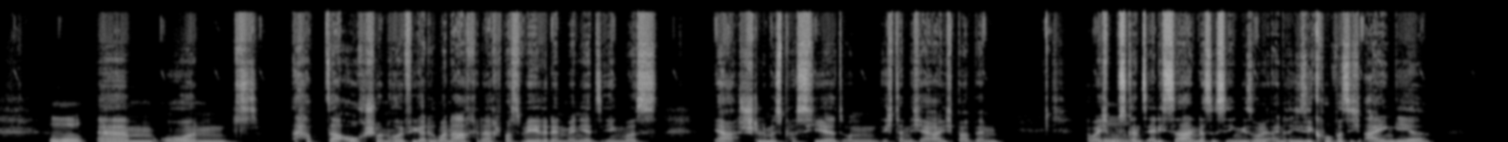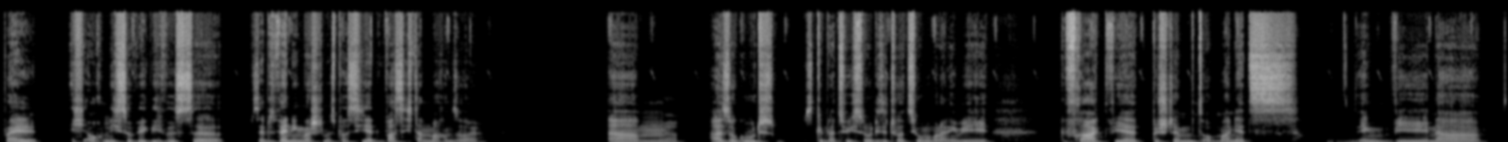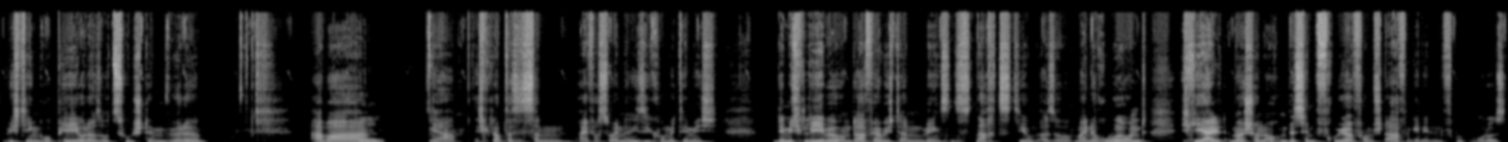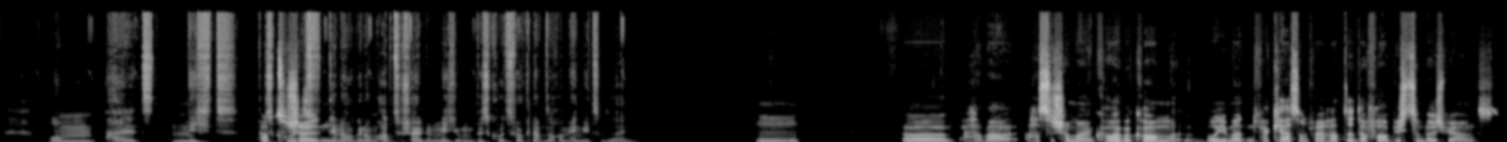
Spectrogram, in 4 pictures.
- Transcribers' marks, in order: none
- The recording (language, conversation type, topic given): German, podcast, Wie planst du Pausen vom Smartphone im Alltag?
